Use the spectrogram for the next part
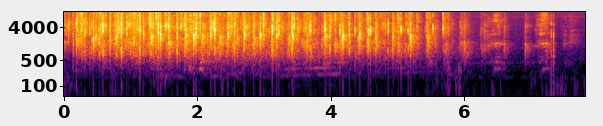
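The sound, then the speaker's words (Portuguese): An audience applauds the newly sworn-in mayor of the municipality of Itaúna do Sul in a dense, steady burst of many hands clapping together, holding strong for several seconds before thinning out and tapering into scattered claps at the end. “Solicito a todos, mais uma vez, uma salva de palmas.”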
